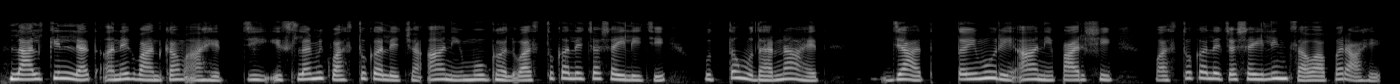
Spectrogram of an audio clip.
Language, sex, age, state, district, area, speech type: Marathi, female, 18-30, Maharashtra, Ahmednagar, rural, read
